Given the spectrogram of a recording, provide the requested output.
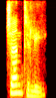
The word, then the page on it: Chantilly: Indian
